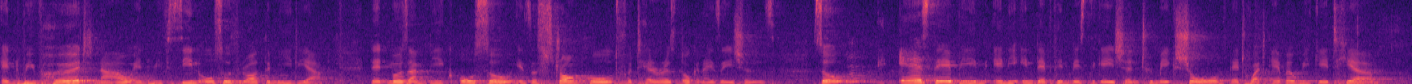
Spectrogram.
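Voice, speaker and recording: Through noticeable background noise, a woman talks at a moderate pace with fairly even intonation. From South Africa, Northern Cape (Kimberley). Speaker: audience member asking questions at a panel. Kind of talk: audience question at panel discussion.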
